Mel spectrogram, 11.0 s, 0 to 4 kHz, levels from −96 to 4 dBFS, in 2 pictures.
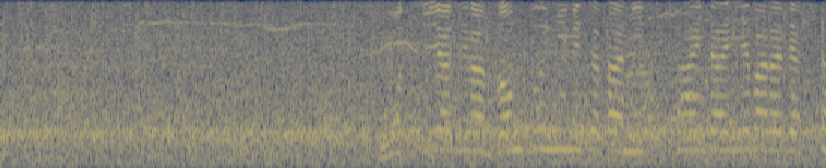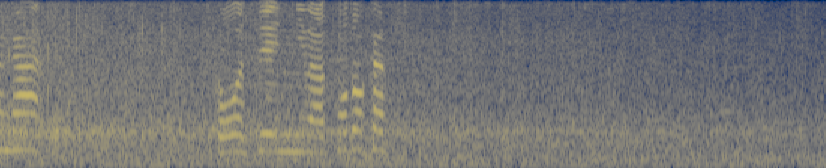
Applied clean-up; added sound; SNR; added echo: none; none; none; none.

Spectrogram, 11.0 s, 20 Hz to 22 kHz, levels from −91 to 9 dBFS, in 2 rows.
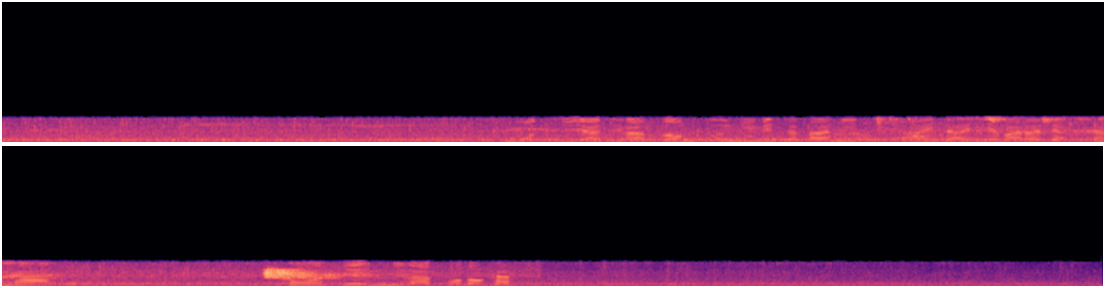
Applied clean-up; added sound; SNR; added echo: none; Bird; -5 dB; none.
